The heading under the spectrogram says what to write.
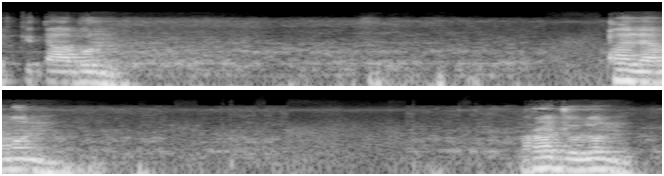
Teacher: The sound at the end of word having tanween will be like that of noon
